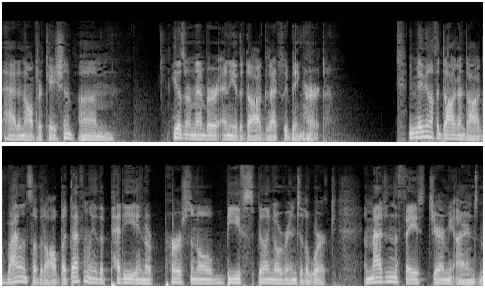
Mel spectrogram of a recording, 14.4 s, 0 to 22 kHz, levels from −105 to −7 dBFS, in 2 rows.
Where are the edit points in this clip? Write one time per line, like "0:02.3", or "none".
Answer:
0:01.0
0:06.0
0:12.6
